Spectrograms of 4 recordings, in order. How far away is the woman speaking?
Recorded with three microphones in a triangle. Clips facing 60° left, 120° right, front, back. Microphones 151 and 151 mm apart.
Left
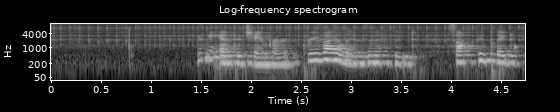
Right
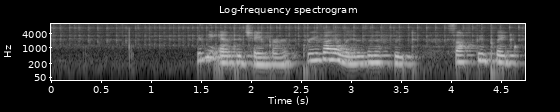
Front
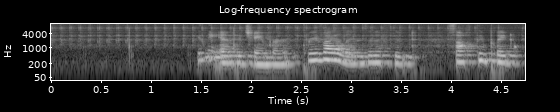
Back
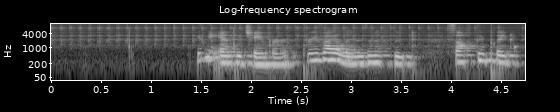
About 3.5 m.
